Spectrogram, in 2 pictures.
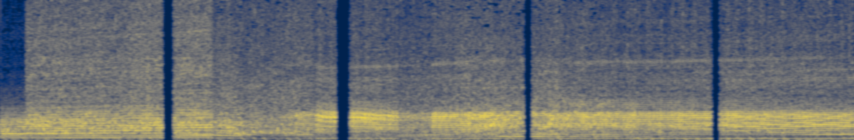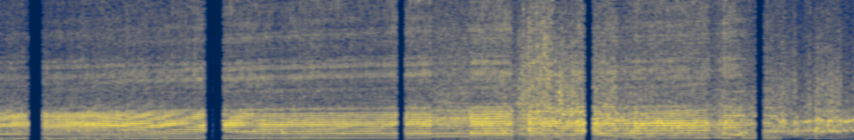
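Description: A car engine revs high and shifts up through the gears.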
